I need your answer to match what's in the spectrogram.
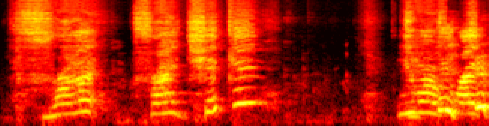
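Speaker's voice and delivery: high, tentative questions; retold baffled checking; puzzled guessing. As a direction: guess uncertainly at garbled words. Puzzled guessing at student's words.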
